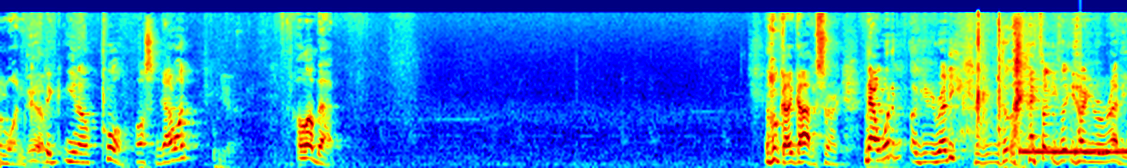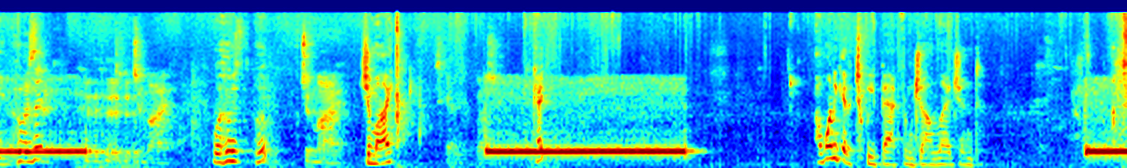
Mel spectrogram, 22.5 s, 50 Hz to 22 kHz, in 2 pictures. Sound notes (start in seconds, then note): 10.1 phone ringing; 12.0 laughing; 16.1 phone dialing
